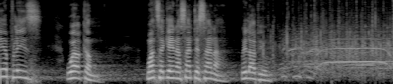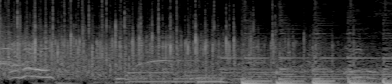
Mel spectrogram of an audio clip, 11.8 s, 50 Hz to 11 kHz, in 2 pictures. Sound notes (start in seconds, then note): 2.7 speaking in Swahili; 3.8 audience clapping; 4.1 audience cheering; 7.3 light music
